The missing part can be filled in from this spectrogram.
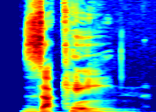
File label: "zaqen", Hebrew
